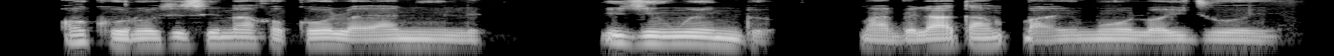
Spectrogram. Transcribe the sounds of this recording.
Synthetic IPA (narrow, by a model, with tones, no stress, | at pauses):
ɔ˦kʊ˨ɾo˨˦s̬i˦si˦na˦kʊ˨kʊ˦lɔ˨ja˦niː˦le˦ | i˦d͡ʒi˦ŋʷe˦n̩˨do˨ | ma˨bɪ˨la˦ta˦ŋ͡m̩˦k͡pa˨ɣɪ˦m˦ʊ˦lɔ˨i˦d͡ʒu˦o˦je˦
